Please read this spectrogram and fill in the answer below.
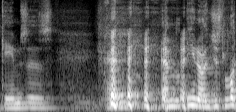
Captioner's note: Brad laughing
